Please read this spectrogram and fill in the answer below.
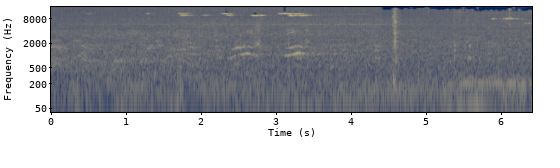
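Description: Street traffic at an intersection: cars idling and pulling through, a steady low rumble. A single sharp click comes about four and a half seconds in.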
